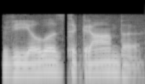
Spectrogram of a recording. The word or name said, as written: violas da gamba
